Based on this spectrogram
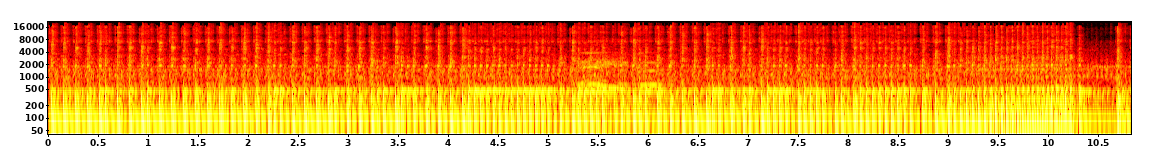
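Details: Villiers WX11 single-cylinder restarting after repeated cranking flooded the crankcase with raw fuel, rich mixture from exhaust: chuffs along but speed surges and sags, hunting at idle; carburettor adjustment on top needed.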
